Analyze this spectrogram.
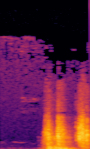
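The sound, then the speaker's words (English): A back door is opened and pushed shut as an official comes in, a short run of solid wooden thumps and rattles after a moment of quiet, with no voices. “He is coming through the back door.”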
